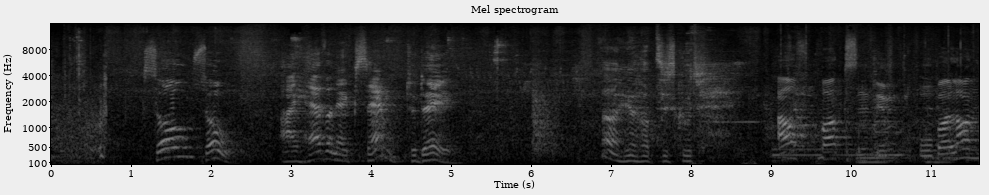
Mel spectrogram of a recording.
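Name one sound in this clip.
An elderly man talks gruffly.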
